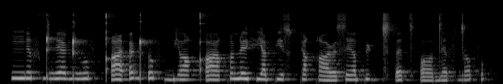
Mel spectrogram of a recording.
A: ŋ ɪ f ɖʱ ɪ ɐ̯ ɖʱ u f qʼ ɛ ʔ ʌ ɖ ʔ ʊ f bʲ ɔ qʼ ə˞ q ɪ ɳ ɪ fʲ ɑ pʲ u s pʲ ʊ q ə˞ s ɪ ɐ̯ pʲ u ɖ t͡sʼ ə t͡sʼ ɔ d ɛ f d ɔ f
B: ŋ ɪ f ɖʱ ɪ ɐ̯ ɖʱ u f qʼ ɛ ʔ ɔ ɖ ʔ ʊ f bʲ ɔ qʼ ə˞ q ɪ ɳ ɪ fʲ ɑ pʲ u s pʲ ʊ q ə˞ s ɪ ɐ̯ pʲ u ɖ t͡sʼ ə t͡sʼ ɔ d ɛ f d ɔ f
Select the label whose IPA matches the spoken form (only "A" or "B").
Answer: A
